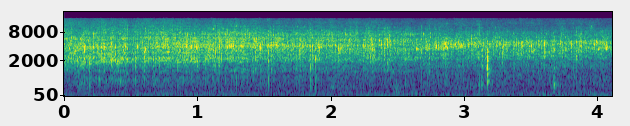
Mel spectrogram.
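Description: Minced-beef kofta patties sizzling steadily as they fry in a pan, with a couple of light utensil clicks near the end.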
